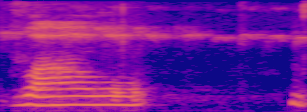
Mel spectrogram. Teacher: واو جب دونوں ہونٹوں کو گول کرنے سے ادا ہوتا ہے۔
